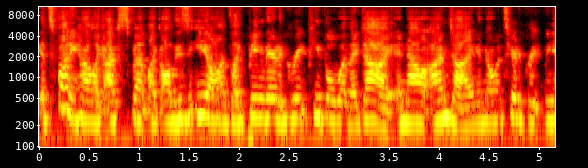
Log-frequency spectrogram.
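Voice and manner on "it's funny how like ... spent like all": plain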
